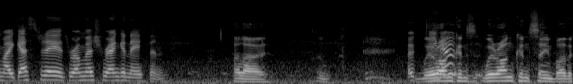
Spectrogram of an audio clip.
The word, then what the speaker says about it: Ranganathan: the Sri Lankan pronunciation is Ranganathan. Okay. My parents are very worried about us assimilating into UK culture, so they taught us how to pronounce it with an English accent.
